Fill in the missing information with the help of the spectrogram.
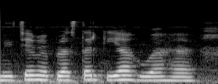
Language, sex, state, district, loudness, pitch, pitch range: Hindi, female, Jharkhand, Palamu, -13 LUFS, 195 Hz, 185-210 Hz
